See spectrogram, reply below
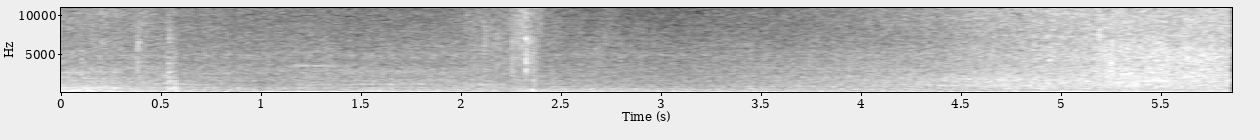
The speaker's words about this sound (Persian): جلال ماشین رو راه میندازه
